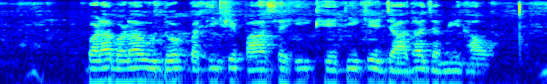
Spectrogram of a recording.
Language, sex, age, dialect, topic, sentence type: Bhojpuri, male, 18-24, Western, agriculture, statement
